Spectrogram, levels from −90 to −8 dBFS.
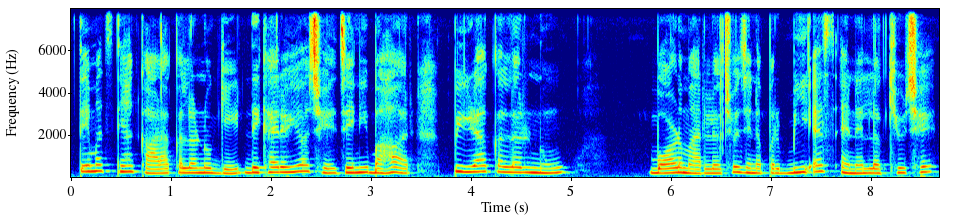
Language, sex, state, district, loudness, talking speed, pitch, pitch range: Gujarati, female, Gujarat, Valsad, -24 LUFS, 150 wpm, 225 Hz, 210-250 Hz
